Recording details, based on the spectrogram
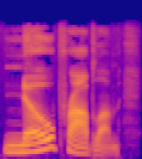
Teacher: She laughs and stresses the word no to show she understands the humor.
